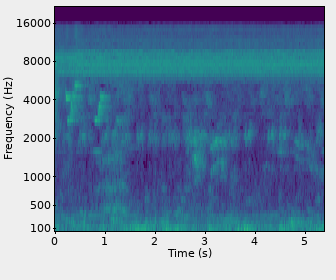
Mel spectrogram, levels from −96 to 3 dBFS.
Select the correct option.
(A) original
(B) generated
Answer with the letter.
A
